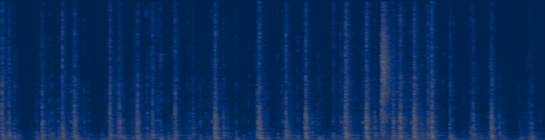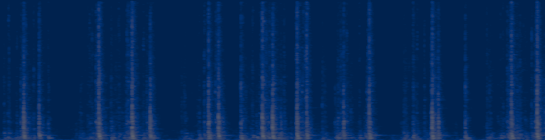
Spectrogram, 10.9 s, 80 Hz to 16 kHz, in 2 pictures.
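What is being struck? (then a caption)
Metal-bodied portable typewriter. A teal metal-bodied Olivetti Lettera 22 portable typewriter with paper loaded is typed on in quick strokes by fingertips with painted nails. The typebars clack in dense, sharp, bright strikes with a steady mid-range knock and very short ring, pausing briefly near the middle before the typing resumes.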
